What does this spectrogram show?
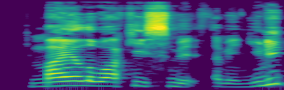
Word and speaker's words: Maealiuaki: It's easy if you kind of break it up into 3 kind of syllables and say it fast. Maealiuaki. That's it? That's it. Maealiuaki.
